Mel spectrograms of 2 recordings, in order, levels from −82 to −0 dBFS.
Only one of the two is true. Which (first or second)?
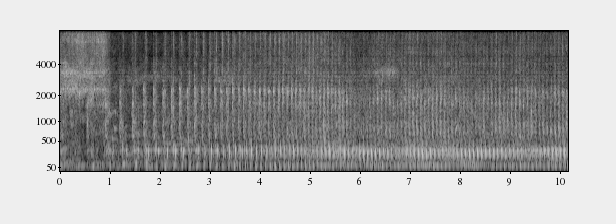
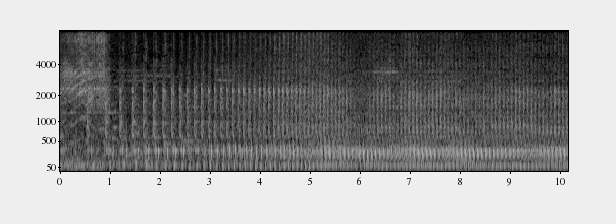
second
